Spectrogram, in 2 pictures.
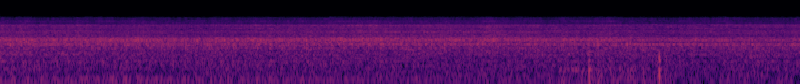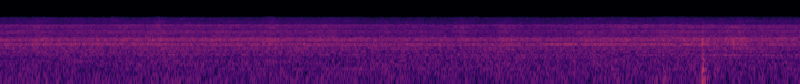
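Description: Sawmill saw ripping a teak log lengthwise, a steady hissing machine noise, with a few faint knocks about six and fifteen seconds in.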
